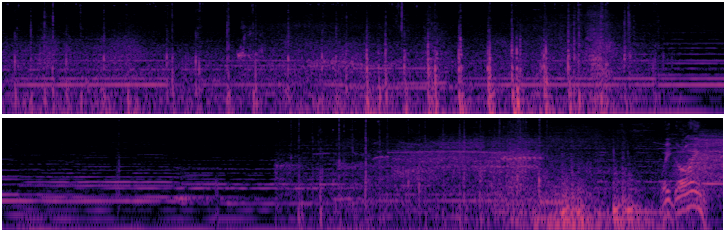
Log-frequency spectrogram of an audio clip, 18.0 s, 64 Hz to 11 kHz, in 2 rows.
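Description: Hooves of Roach, a horse in The Witcher 3, clop at a gallop in a quick steady rhythm, joined by game music and a short spoken line partway through.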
